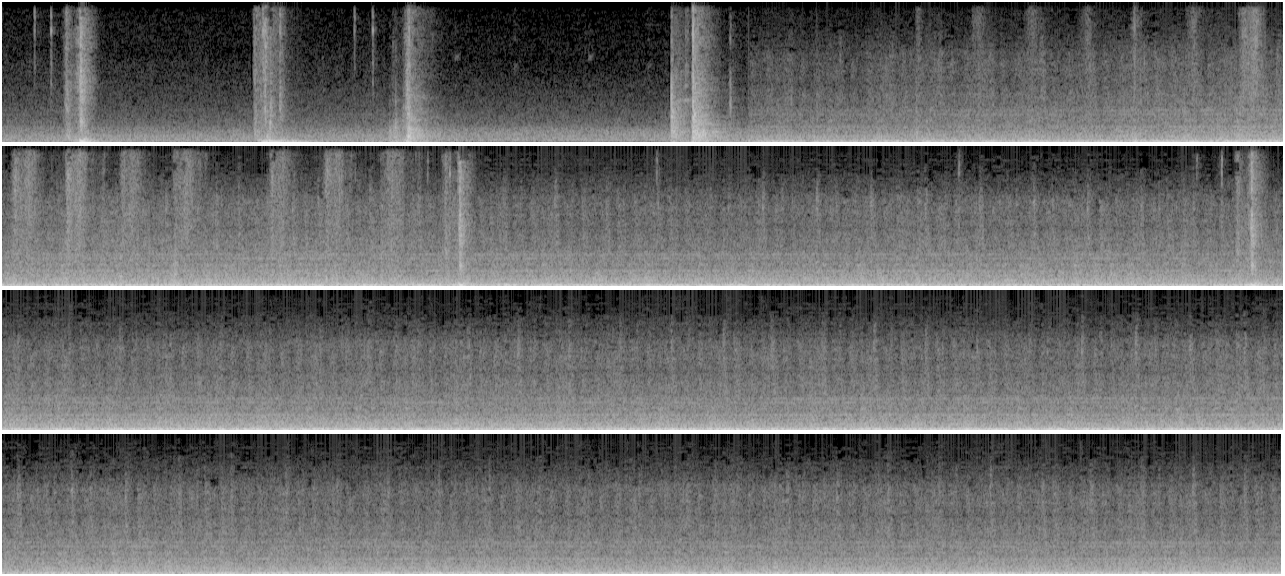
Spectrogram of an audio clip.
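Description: A Factorio oil train runs as a steady, continuous rumble that fills most of the clip, preceded by a few sharp clicks and clanks near the start.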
